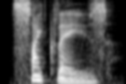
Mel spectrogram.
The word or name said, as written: cyclase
